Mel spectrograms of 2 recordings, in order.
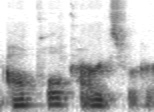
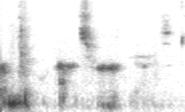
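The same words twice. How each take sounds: First: Said in the usual way. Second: Breathy whisper to yourself. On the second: Real, not acted. Streamer whispering a note to herself mid-stream. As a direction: mutter it under your breath, unvoiced.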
